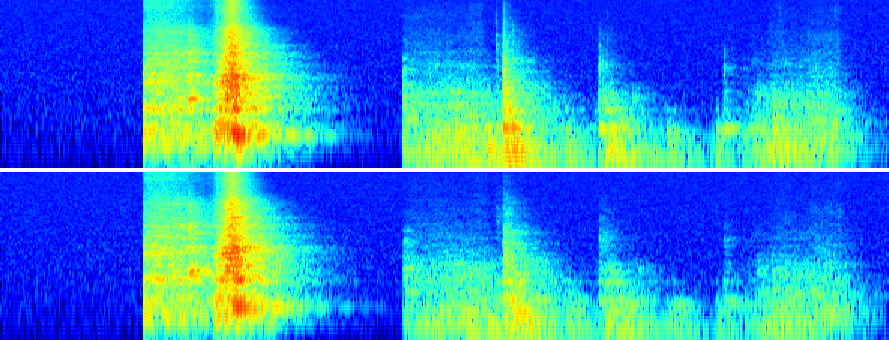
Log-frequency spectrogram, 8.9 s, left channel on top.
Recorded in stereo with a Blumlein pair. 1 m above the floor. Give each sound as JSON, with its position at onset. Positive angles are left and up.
{"t": 1.4, "sound": "sawing", "azimuth_deg": 5, "distance_m": 0.6}
{"t": 4.0, "sound": "a sliding door", "azimuth_deg": 30, "distance_m": 0.8}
